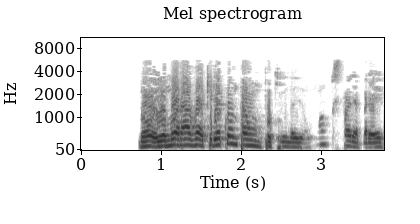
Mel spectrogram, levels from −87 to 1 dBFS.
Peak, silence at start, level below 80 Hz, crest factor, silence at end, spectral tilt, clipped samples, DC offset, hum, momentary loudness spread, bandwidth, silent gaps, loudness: -8 dBFS; 0.75 s; -54 dBFS; 14 dB; 0 s; -12 dB/octave; under 0.1%; under 0.1%; none; 11 LU; 5.8 kHz; none; -22 LUFS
